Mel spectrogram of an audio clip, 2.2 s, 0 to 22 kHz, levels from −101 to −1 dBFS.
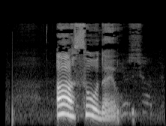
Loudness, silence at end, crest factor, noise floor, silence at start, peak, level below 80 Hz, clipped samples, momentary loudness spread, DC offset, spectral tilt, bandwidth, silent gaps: -22 LUFS; 0.65 s; 20 dB; -65 dBFS; 0.75 s; -4 dBFS; -72 dBFS; under 0.1%; 19 LU; under 0.1%; -4.5 dB/octave; 11.5 kHz; none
